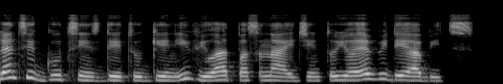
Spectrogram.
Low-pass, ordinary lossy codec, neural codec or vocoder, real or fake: none; none; vocoder, 22.05 kHz, 80 mel bands, Vocos; fake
